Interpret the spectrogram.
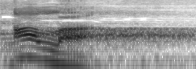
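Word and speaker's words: Allah (ἄλλα): because the word there is Allah, not Allah like Muslim Allah. This one is A, I think it should pronounce Allah or whatever. A-double-L-A. That's what you find there.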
